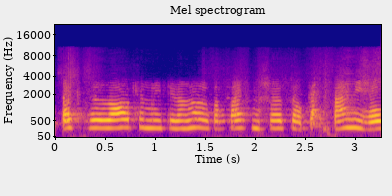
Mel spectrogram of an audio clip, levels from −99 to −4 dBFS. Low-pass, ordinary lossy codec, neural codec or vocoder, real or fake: 10.8 kHz; AAC, 48 kbps; codec, 24 kHz, 0.9 kbps, WavTokenizer, medium music audio release; fake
